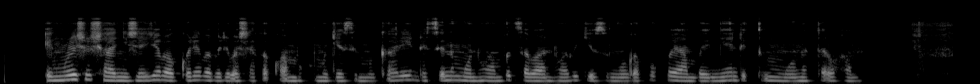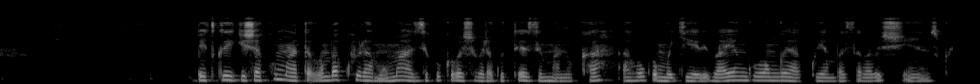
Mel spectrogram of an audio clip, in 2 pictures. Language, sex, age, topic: Kinyarwanda, female, 25-35, education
